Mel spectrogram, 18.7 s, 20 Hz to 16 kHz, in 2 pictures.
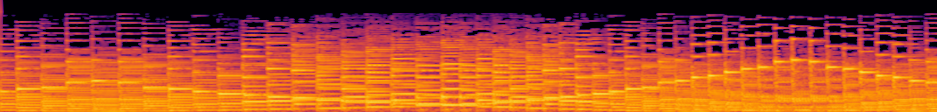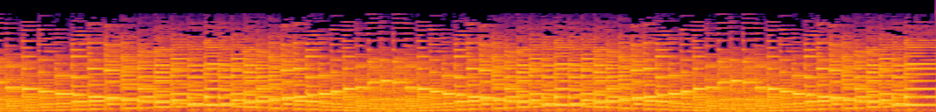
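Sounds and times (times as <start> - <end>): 
C minor scale in contrary motion: 0.2 - 18.6.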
